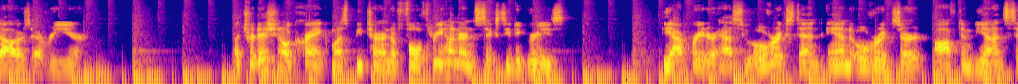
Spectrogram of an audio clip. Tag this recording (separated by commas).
Speech, Music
